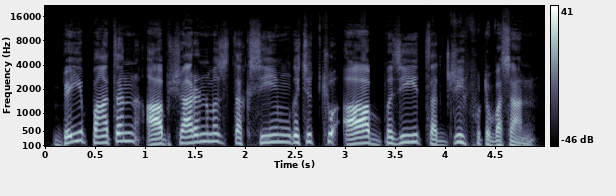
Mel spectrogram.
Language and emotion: Kashmiri, neutral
